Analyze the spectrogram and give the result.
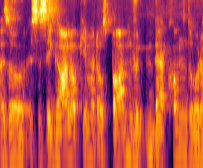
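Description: This man speaks in a monotone, flat intonation at a moderate pace, his pitch medium. His tone is dark and mellow, and somewhat breathy. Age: 20s. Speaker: insurance broker, company founder. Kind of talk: interview.

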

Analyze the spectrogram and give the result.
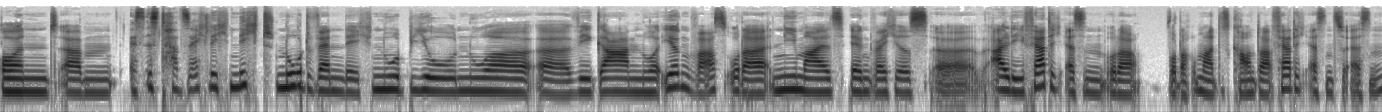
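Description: A woman speaks very slowly, in a fairly low pitch with fairly even intonation and hardly any pauses. The recording is very clean, with a silent background. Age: 50s. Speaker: naturopath and nutrition expert. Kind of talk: casual interview.

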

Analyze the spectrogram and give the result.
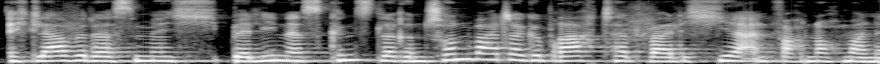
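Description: This is an unremarkable speaking voice. Its intonation stays fairly even. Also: woman. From Upper Bavaria, Garmisch. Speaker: poetry slammer and author. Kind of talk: casual interview. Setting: studio.

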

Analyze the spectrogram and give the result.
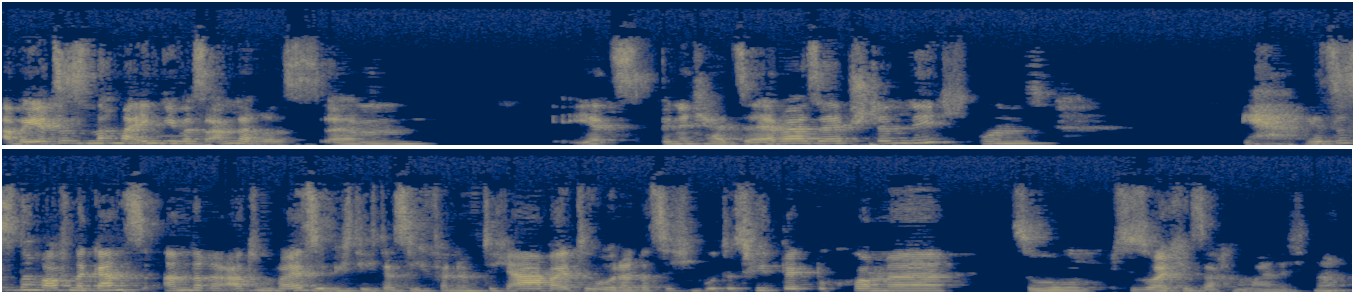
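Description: A woman with a fairly high, somewhat breathy voice talks at a fairly quick pace with ordinary pitch variation. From Münsterland, North Rhine-Westphalia, Germany. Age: 20s. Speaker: virtual assistant, former law office employee. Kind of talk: interview. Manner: hesitant with many fillers.

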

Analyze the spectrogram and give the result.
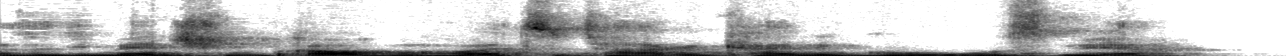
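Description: A man with a dark, mellow tone and medium pitch talks at a moderate pace, sounding somewhat breathy. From Hamburg, northern Germany. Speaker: coach and trainer. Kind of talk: podcast interview.

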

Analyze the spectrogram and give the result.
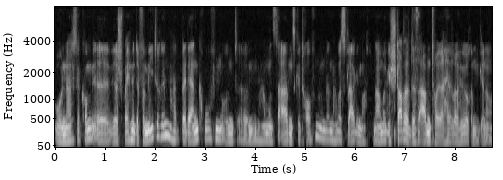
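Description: Talking very fast with hardly any pauses, a man uses ordinary pitch variation. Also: medium pitch for a man. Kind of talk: casual chat. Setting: video call.

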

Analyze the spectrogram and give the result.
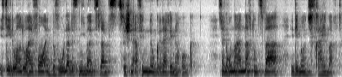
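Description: A man with a medium-pitched, dark, mellow and somewhat breathy voice speaks fairly quickly in a monotone, flat way, with audible room echo. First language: German. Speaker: podcast host and editor. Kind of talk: scripted narration.

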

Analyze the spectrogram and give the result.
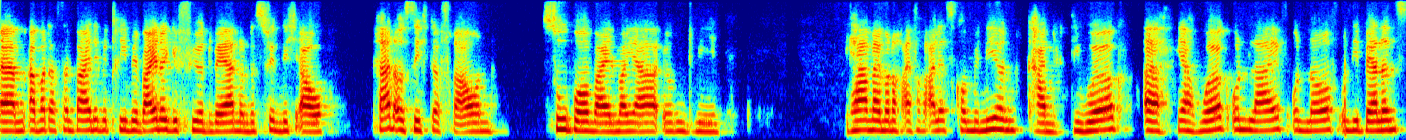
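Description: In a monotone, flat delivery, a woman speaks at medium pitch. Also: moderate pace. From Württemberg, southern Germany. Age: 30s. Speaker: winemaker. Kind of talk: interview.

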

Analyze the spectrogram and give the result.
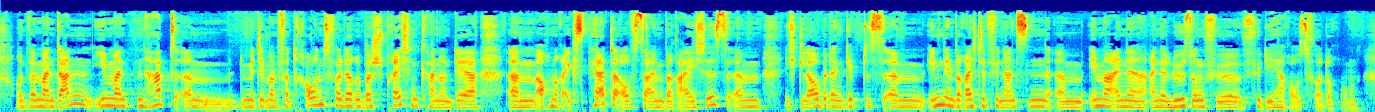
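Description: Using an unremarkable speaking voice, a woman talks at a moderate pace and medium pitch with fairly even intonation. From Lower Saxony, near Hanover. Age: 30s. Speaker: financial advisor. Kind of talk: casual interview. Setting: home office video call.

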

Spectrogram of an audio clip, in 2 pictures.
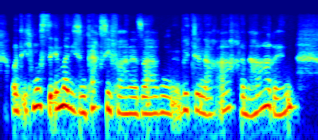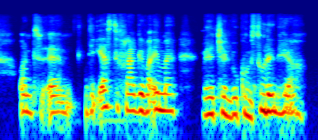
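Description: Somewhat breathy, a woman speaks in a dark, mellow tone. Her pace is moderate and her pitch variation ordinary. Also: medium pitch for a woman. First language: Polish (speaking German). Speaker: professor. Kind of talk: interview. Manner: many fillers and restarts.

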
